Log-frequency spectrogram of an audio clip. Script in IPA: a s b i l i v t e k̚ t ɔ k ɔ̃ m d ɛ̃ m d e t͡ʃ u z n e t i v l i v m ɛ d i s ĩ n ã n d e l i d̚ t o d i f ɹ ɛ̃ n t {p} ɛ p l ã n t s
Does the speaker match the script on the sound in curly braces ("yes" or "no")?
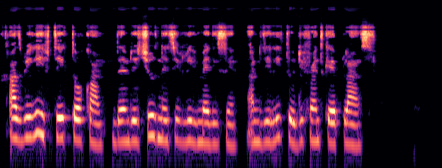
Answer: no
